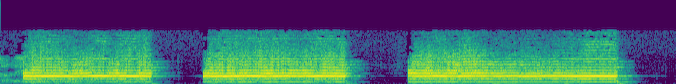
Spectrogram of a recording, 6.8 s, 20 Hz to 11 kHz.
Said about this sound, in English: The prison whistle, Johnny, cutting Christmas out of the air like a knife. Lights out in 15 minutes, no matter what.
